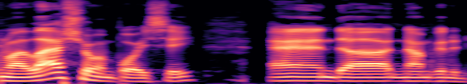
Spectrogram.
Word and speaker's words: Boise: And then May 19th, I'm going to be in Boise. And that's how you say it. And whoever told me that was Aaron Paul. Aaron Paul told me. – Well, he's from there. – It's Boise.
